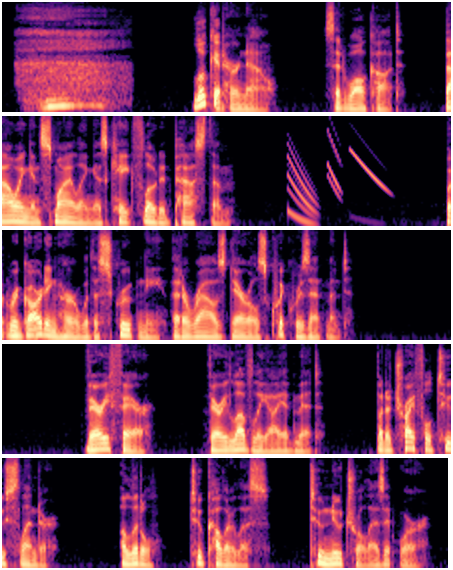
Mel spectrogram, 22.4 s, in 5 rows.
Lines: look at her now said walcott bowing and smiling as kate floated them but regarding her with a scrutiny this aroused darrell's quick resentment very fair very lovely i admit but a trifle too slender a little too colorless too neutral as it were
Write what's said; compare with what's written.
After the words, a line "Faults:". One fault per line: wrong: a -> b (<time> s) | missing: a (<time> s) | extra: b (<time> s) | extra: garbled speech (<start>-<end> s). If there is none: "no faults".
look at her now said walcott bowing and smiling as kate floated past them but regarding her with a scrutiny that aroused darrell's quick resentment very fair very lovely i admit but a trifle too slender a little too colorless too neutral as it were
Faults:
extra: past (6.2 s)
wrong: this -> that (10.7 s)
